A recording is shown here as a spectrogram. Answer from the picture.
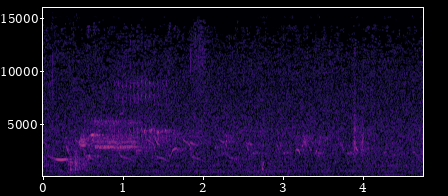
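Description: Faint bird calls, with one louder call in the first second or so and short chirps scattered after it.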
